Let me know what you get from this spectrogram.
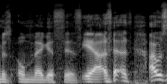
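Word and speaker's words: Omega-Xis: Legacy Collection, and he says his name is pronounced Omega Cis.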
